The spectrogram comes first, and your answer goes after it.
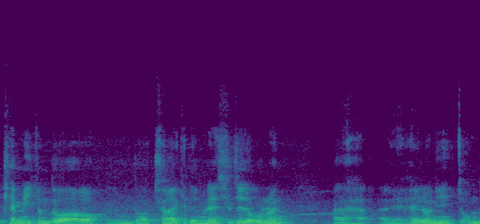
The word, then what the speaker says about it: Halon: 오늘 소개시켜 드릴 활은, 리뷰할 활은, 매튜의 헤일론 X입니다. 네, 헤일론 X. 한국식 발음으로 하면, 네, 하론이라고 하겠죠? 네, HALON. 예, 영어식 발음은 헤일론입니다.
